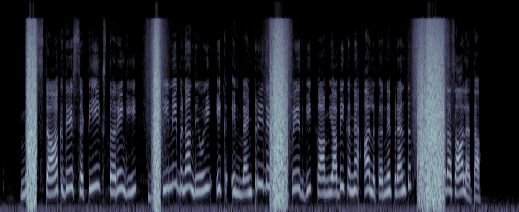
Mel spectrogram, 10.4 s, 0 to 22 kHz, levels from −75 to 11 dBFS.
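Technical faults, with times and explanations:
0.48–0.77 s, 2.80–3.47 s, 5.19–5.96 s and 8.09–9.15 s: wireless microphone noise hit. Short bursts of static swish over the speech, the last and longest lasting about a second. The analogue FM radio link fades as reflected paths cancel, so receiver noise rises and masks the signal.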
